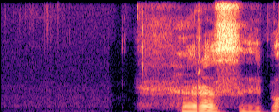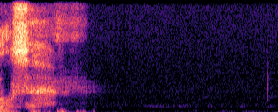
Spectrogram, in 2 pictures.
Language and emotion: Russian, sad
